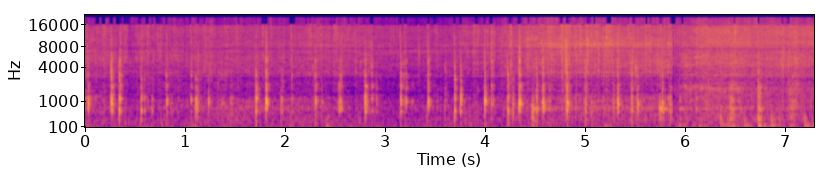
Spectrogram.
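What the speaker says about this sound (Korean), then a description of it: "올리브 기름에다가 파." Green onion stir-frying in olive oil at a forest car-camping site, a steady close sizzle broken by frequent sharp clicks and scrapes of a utensil stirring the pan, with no talking.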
